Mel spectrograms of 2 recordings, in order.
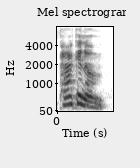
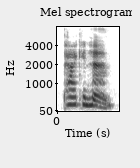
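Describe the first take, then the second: First: The H is dropped, ending like 'um'. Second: The H in the last syllable is pronounced. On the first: This is how locals say it. The speaker calls it right. "it's Pakenham. It is pack in um" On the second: This is how someone else says it. The speaker calls it wrong. "you Packenham"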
